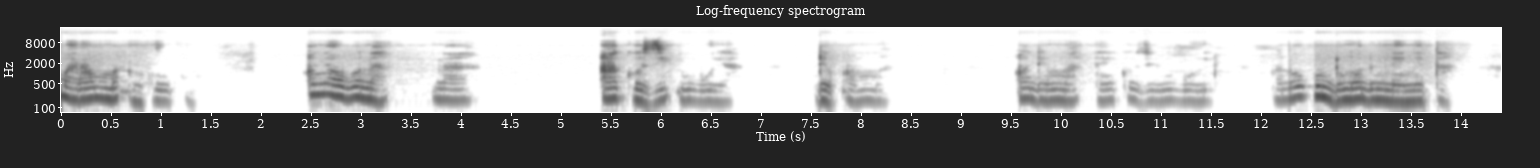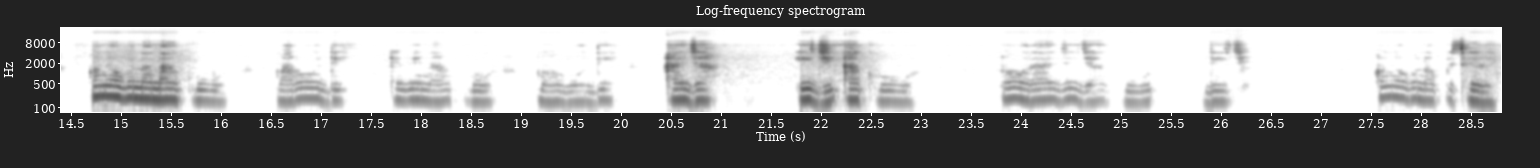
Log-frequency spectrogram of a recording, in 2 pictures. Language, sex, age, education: Igbo, female, 30-45, tertiary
